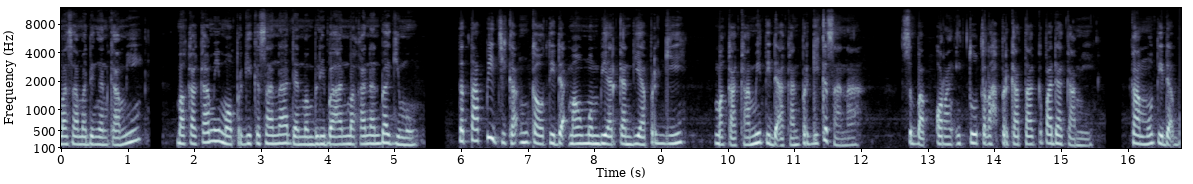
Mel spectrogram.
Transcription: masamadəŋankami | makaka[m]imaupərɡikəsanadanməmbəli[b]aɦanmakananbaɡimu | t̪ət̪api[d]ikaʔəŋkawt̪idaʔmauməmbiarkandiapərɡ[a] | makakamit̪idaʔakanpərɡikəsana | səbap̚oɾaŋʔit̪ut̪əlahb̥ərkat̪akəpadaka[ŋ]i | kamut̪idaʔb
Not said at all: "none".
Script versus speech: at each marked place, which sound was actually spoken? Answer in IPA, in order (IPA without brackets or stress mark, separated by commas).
m, b, d͡ʒ, i, m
